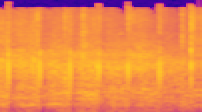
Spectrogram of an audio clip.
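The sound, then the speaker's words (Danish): A crowd claps together in a steady, quick rhythm, each sharp beat landing over a continuous bed of scattered applause noise, lively. “Ja, nu klapper vi rigtigt her.”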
